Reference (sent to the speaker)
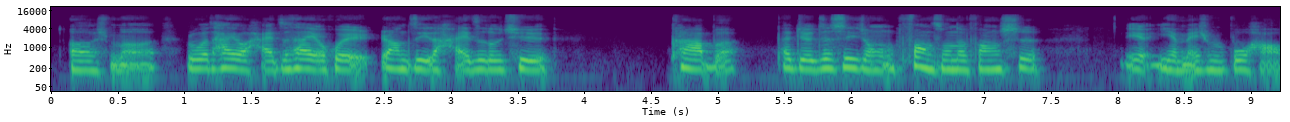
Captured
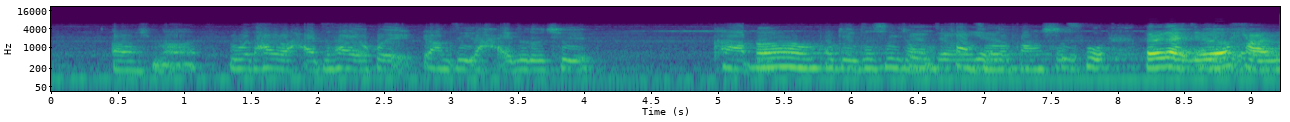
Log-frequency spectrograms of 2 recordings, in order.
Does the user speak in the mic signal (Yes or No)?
Yes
